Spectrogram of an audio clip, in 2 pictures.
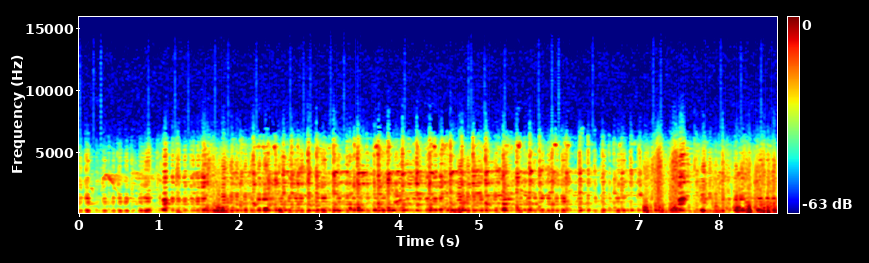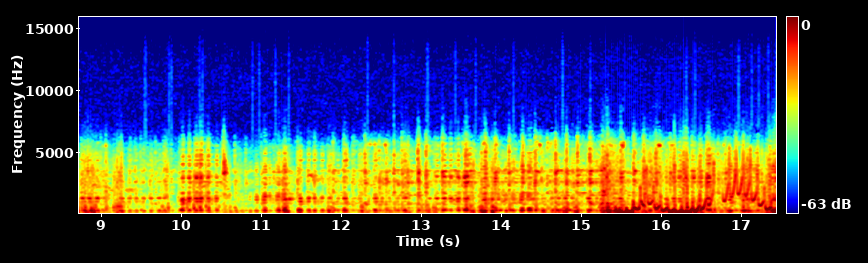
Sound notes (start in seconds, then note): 1.5 bike rattles; 7.0 fabric squeaks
